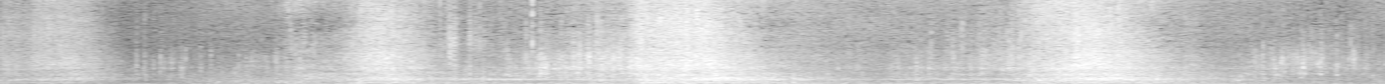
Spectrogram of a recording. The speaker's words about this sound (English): and the water coming up onto a pebble beach, the water running down through the pebbles, and the pebbles falling down over themselves.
